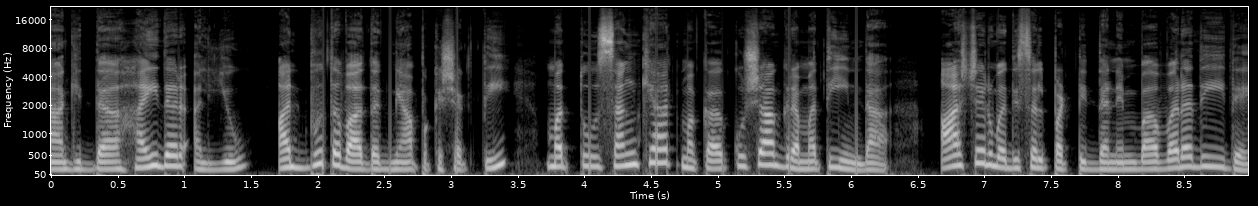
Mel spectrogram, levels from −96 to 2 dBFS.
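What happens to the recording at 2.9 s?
At 2.9 s you're in the middle of a run of periodic USB or driver dropouts, which starts right after "ಹೈದರ್ ಅಲಿಯು" at about 1.54 s and lasts until about 6.05 s. Every 0.5 s something stalls the USB bus or audio driver, and around 10 ms of speech drops out to silence, about ten times in all. You hear it as a steady tick or pop riding on the speech, every half second.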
